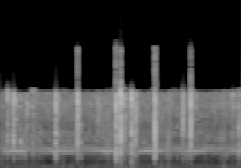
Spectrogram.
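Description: Wood campfire crackling, with irregular sharp pops and snaps, over a steady high-pitched trill and a low rumble.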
